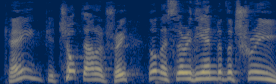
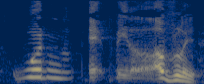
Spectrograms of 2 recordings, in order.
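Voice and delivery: high, slow, drawn-out longing; yearning wish; 5 semitones higher than usual. Acted. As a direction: stretch it out high, savouring the dream. Repeats the wish, higher and drawn out.

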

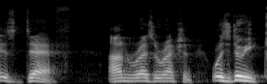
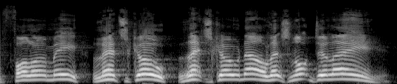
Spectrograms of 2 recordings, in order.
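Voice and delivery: louder, pressing call to go now; urgent invitation; 5 semitones higher, 5 dB louder than usual. Acted. Jesus urging the listener to follow now, loud and pressing. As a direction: urge them to come right away. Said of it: "There was the invitation".

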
